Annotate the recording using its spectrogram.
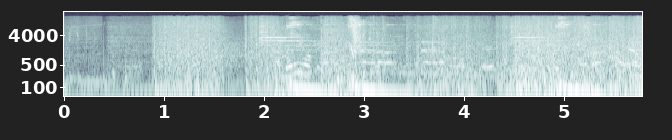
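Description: Rapid gunfire blasts from a video game.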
